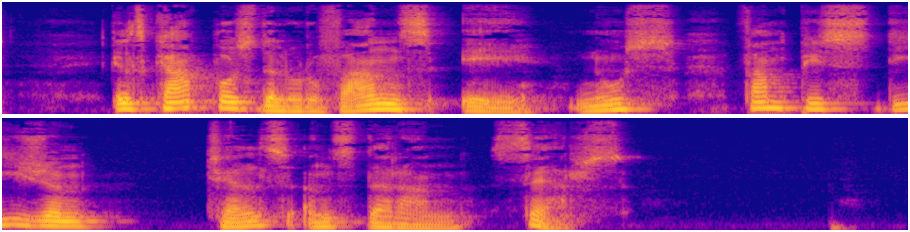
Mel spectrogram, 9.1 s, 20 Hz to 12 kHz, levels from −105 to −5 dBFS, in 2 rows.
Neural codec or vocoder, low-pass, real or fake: none; 10.8 kHz; real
